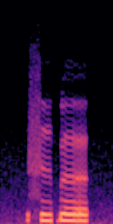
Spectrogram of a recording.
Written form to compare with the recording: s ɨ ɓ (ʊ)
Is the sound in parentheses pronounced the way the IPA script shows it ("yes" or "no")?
no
